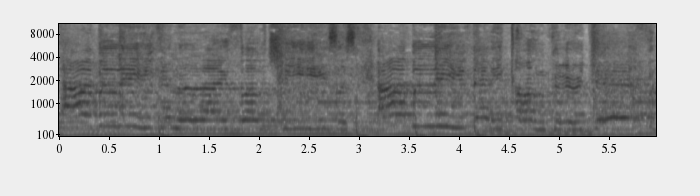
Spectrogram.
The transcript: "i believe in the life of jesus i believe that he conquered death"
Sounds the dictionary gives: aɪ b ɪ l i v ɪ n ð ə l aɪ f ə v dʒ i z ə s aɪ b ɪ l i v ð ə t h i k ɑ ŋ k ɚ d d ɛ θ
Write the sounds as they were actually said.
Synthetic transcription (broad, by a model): aɪ b ɪ l i v ɪ n ð ə l aɪ f ə v dʒ i z ə s aɪ b ɪ l i v ð ə t h i k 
